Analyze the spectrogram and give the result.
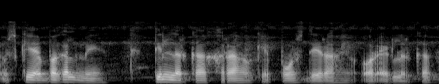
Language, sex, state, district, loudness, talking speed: Hindi, male, Arunachal Pradesh, Papum Pare, -22 LUFS, 190 wpm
